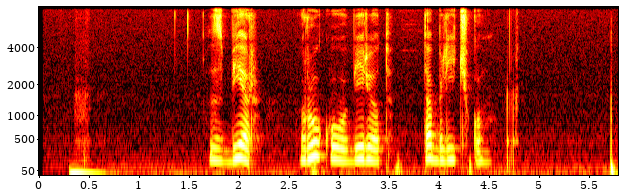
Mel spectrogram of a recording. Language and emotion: Russian, neutral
